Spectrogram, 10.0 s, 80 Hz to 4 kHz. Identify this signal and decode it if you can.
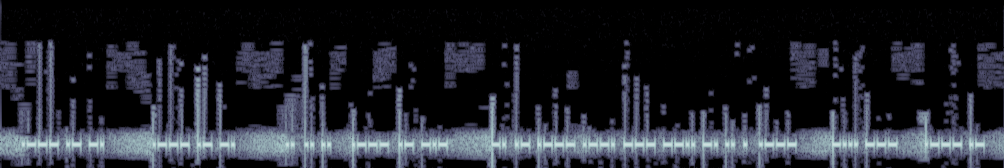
Morse code, heard as a keyed tone, about 40 wpm, 630 Hz. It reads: JAN JAN III JAK NAJPOZNIEJ BO JA
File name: dlazaawansowanych / nagraniazpasma / websdr recording 3564.7kHz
